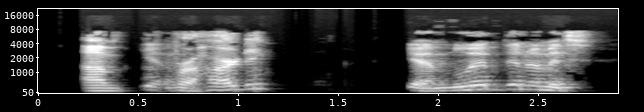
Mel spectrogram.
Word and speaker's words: molybdenum: Do you ever use molybdenum for hardening? Yeah, molybdenum.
